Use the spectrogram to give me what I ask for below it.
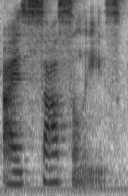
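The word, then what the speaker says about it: isosceles: same length ioses triangle when I'm trying to spell that I always spell it isos celes but when when I say it we say isoceles saying it correctly makes you sound like you know what you're talking about in an isoceles triangle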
